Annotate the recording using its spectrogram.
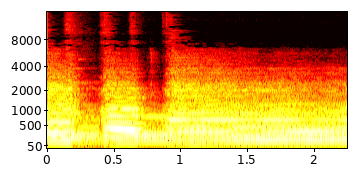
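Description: Electric guitar played through a tweed 5E3 Deluxe-clone tube amp. A held chord gives way to a few quickly picked notes, then a new chord rings out from about a second in.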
